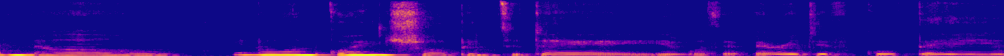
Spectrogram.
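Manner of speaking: serene gentle tone. Telling a story about a neighbor who always talked in one tone; imitating a calm neighbor. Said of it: "she used to talk like this".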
